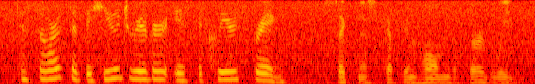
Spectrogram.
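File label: American, Input speech (SNR=10dB)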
